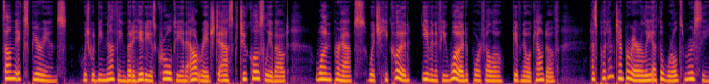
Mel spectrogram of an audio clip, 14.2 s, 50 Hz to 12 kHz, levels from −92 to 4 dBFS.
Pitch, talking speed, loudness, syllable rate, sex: 215 Hz, 160 wpm, -19 LUFS, 5.0 syllables/s, female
